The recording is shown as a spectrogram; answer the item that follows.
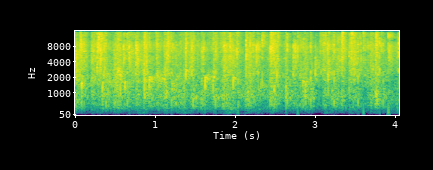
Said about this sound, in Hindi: आप सभी बच्चे खुद के लिए एक बार ताली बजा दीजिए।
